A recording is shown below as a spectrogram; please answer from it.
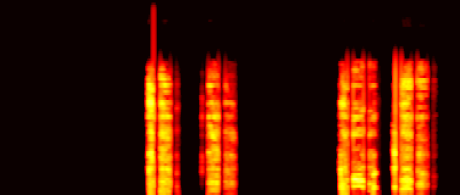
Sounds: Cough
